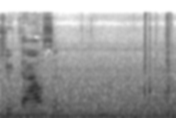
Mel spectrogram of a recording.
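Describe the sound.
Steady low rumble of a car being driven, heard from inside the cabin, with a brief voice near the start and a few light clicks over the constant hum.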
